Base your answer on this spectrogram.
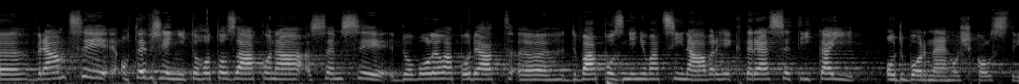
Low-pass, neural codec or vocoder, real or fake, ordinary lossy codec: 14.4 kHz; vocoder, 44.1 kHz, 128 mel bands every 256 samples, BigVGAN v2; fake; MP3, 64 kbps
